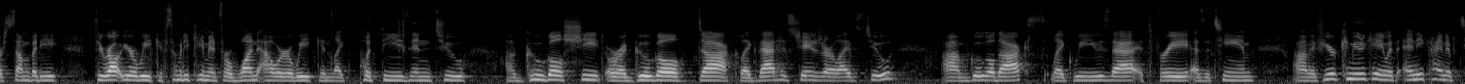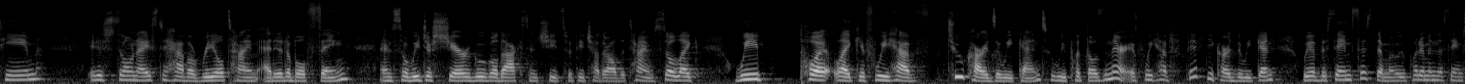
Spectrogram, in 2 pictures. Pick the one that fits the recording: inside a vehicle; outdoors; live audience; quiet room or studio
live audience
